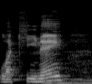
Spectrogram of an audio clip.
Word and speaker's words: Lacune: Lacune? It actually is an English word, and it's pronounced Lakine, which means unfilled gap.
